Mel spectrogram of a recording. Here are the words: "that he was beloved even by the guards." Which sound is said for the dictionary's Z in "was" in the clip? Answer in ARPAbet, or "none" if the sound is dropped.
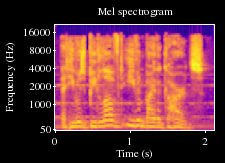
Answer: Z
